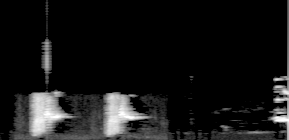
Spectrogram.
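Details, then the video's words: Common grackle repeating a harsh, squeaky, rising song burst twice, about a second apart, then a thin high whistled note. "Common Grackle Song! Common Grackle call!"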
